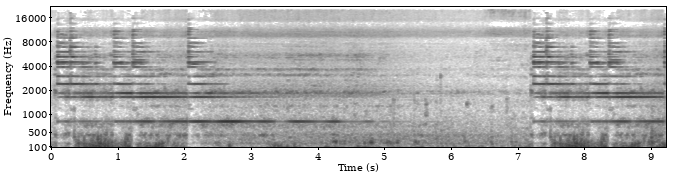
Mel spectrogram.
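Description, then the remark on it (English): A Festiniog Railway locomotive stands idling, giving off a steady, loud hiss with a sustained whine and low rumble that eases in the middle before swelling again, with no voices. “Namesake of the locomotive, which we have standing here behind us.”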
